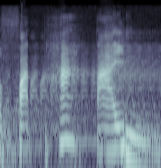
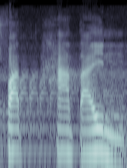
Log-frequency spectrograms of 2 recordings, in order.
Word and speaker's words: fathatain: Nah, ini supaya jangan salah menyebutkan seperti anak-anak ya. Menyebutkan itu fathah tain, nah itu salah. Harus fathatain, tak hanya dihilangkan.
